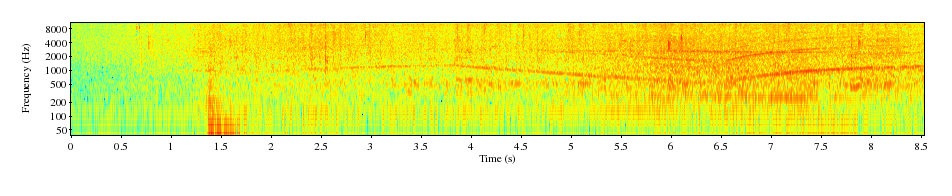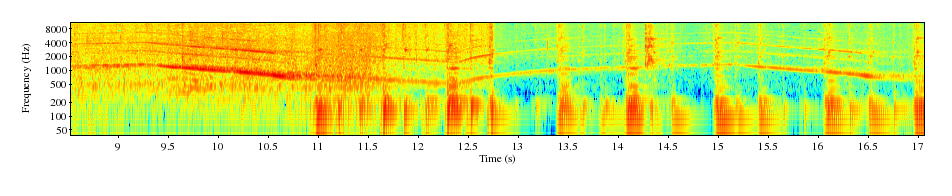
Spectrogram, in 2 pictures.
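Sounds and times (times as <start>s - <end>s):
faint sirens wailing: 0.0s - 17.0s
rain on a window pane: 0.0s - 17.0s
dull thump: 1.3s - 1.9s.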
